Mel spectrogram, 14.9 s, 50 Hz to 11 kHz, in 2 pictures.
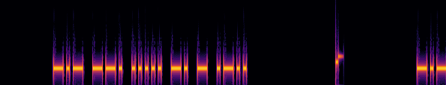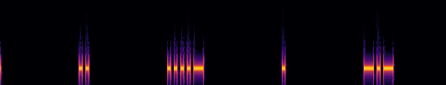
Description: Morse code, heard as a keyed tone, about 22 wpm, spaced as for 10 wpm, 700 Hz. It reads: KG5NTL KI4EK
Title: USA Call Signs - 6 Characters - 8x Character Spacing - 22wpm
